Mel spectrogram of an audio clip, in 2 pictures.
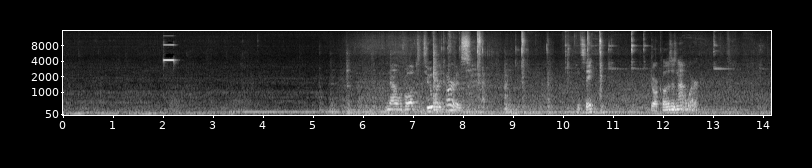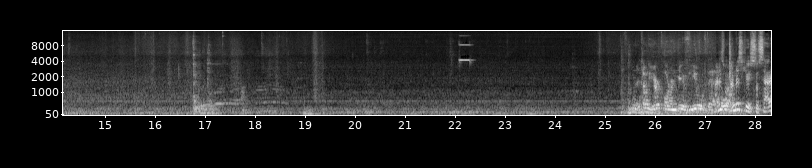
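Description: An elevator hums steadily.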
